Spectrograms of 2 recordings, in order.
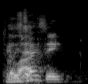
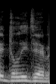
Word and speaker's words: Dolidze: And really quick, how do you pronounce his last name? – Dolidze. Yeah. – Say it again. – I say Dolidze, but I might be wrong. – Yeah, that sounds right.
